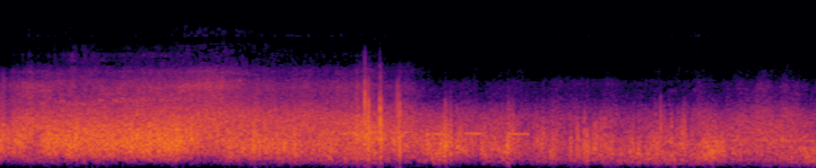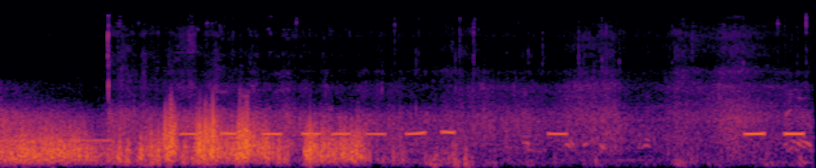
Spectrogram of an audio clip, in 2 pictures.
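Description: Wind rushing over the microphone of a paraglider pilot's harness-mounted camera on final approach, loud at first and dying away over the first half as the glider slows and lands. After a few knocks around touchdown comes a run of short, even-pitched beeps, a couple more near the end.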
